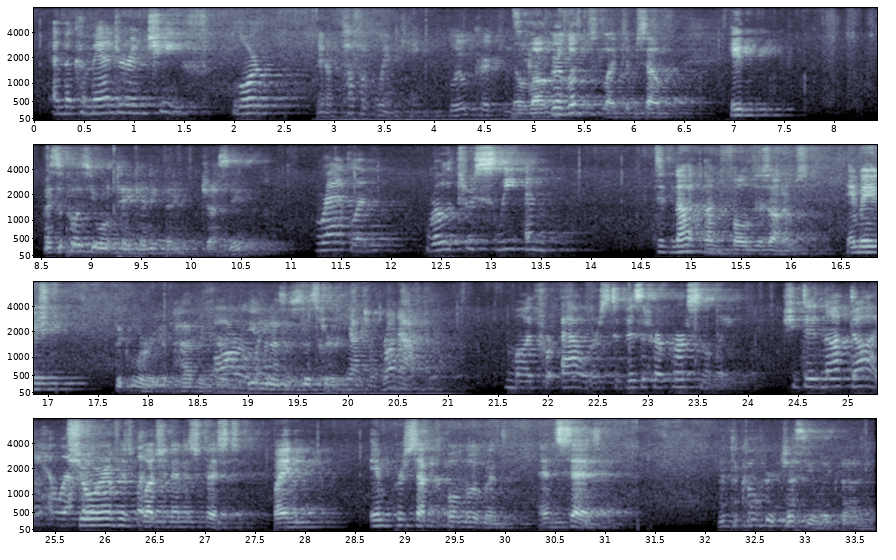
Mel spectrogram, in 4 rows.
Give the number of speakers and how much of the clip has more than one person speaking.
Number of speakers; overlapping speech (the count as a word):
four, about 8%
